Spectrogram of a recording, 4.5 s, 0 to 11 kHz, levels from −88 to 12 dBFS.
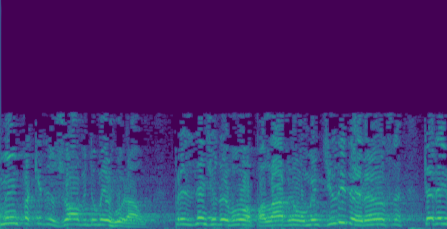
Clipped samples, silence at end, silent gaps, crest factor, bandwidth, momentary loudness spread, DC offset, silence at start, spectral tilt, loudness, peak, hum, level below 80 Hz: under 0.1%; 0 s; none; 10 dB; 5.8 kHz; 6 LU; under 0.1%; 0 s; -9.5 dB/octave; -19 LUFS; -10 dBFS; none; -48 dBFS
